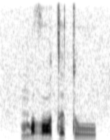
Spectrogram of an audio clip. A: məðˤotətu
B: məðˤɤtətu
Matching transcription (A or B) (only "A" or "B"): A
